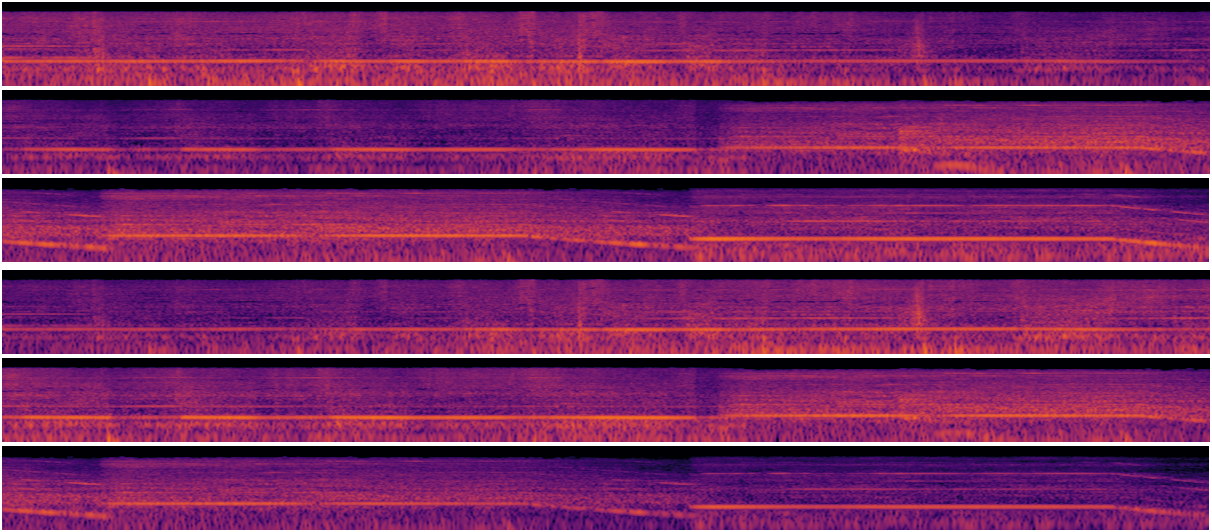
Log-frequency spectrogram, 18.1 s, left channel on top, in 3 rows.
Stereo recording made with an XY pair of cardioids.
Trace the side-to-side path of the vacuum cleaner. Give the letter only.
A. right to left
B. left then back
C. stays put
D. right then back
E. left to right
D.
